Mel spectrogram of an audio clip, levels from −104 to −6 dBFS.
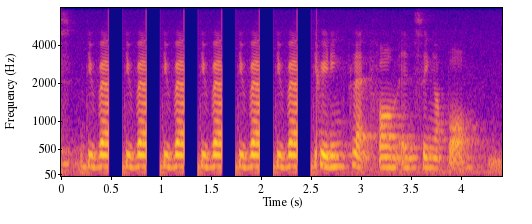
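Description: From 0.47 s to 2.56 s the speech breaks into a stutter with silent gaps. A 233 ms fragment repeats five times, each followed by 144 ms of dead silence, every 377 ms. The likely cause is a stalled stream replaying its last buffer. The missing audio never returns.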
